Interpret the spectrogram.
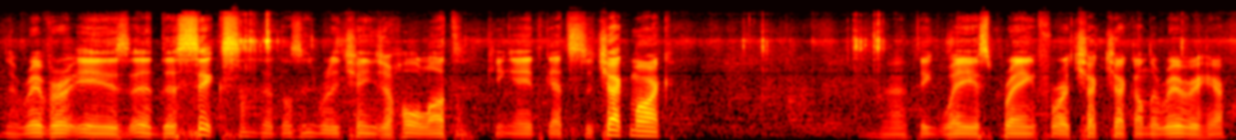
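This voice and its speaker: A man's voice: low-pitched, fairly even intonation, moderate pace, a little hiss or hum. A man commentating on live poker in a casual, chatty, jokey and teasing way.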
